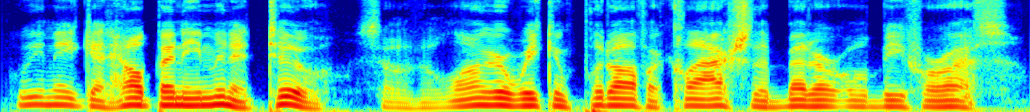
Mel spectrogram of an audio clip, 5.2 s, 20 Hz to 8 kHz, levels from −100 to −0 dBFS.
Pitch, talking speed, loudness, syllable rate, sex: 120 Hz, 270 wpm, -16 LUFS, 5.8 syllables/s, male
